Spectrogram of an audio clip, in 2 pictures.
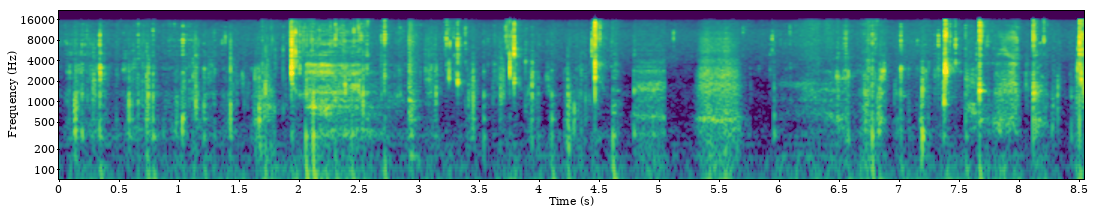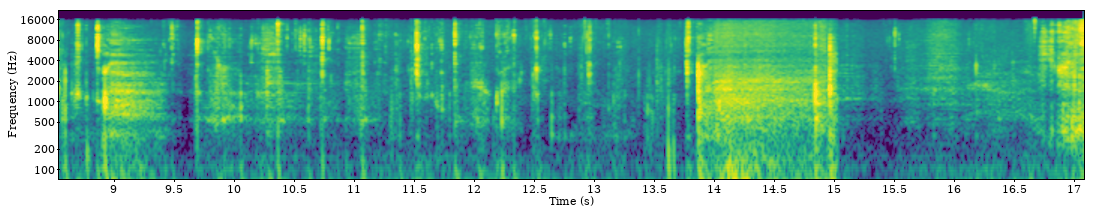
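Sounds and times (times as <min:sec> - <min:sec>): chewing and wet mouth sounds: 0:00.0 - 0:05.2, 0:05.8 - 0:13.9.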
